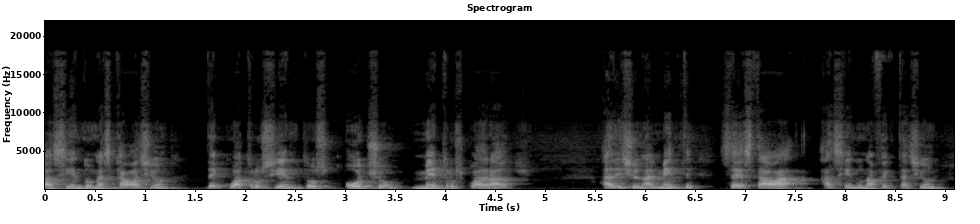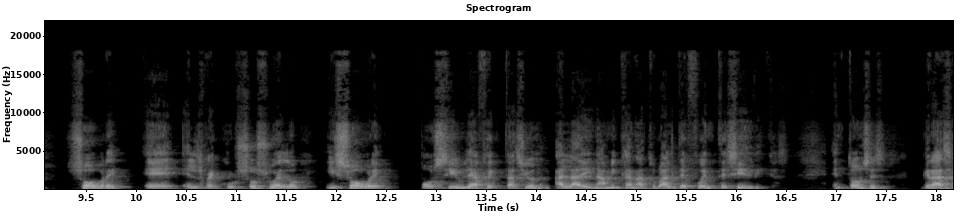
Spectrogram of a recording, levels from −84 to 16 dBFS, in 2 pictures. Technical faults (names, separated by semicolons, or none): none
